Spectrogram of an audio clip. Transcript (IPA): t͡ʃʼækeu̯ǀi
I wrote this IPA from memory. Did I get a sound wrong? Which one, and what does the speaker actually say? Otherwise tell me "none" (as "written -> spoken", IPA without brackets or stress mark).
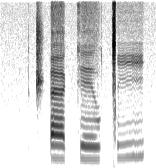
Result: none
